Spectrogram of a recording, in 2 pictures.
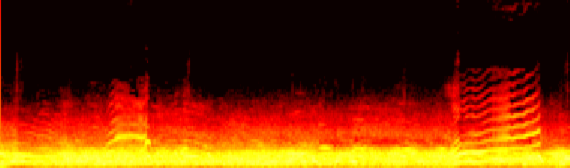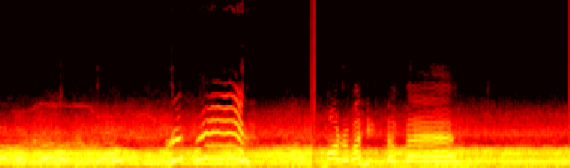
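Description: Nearby fans shout and cheer close by.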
